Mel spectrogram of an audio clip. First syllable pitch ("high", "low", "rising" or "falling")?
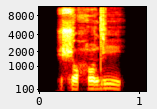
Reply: low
